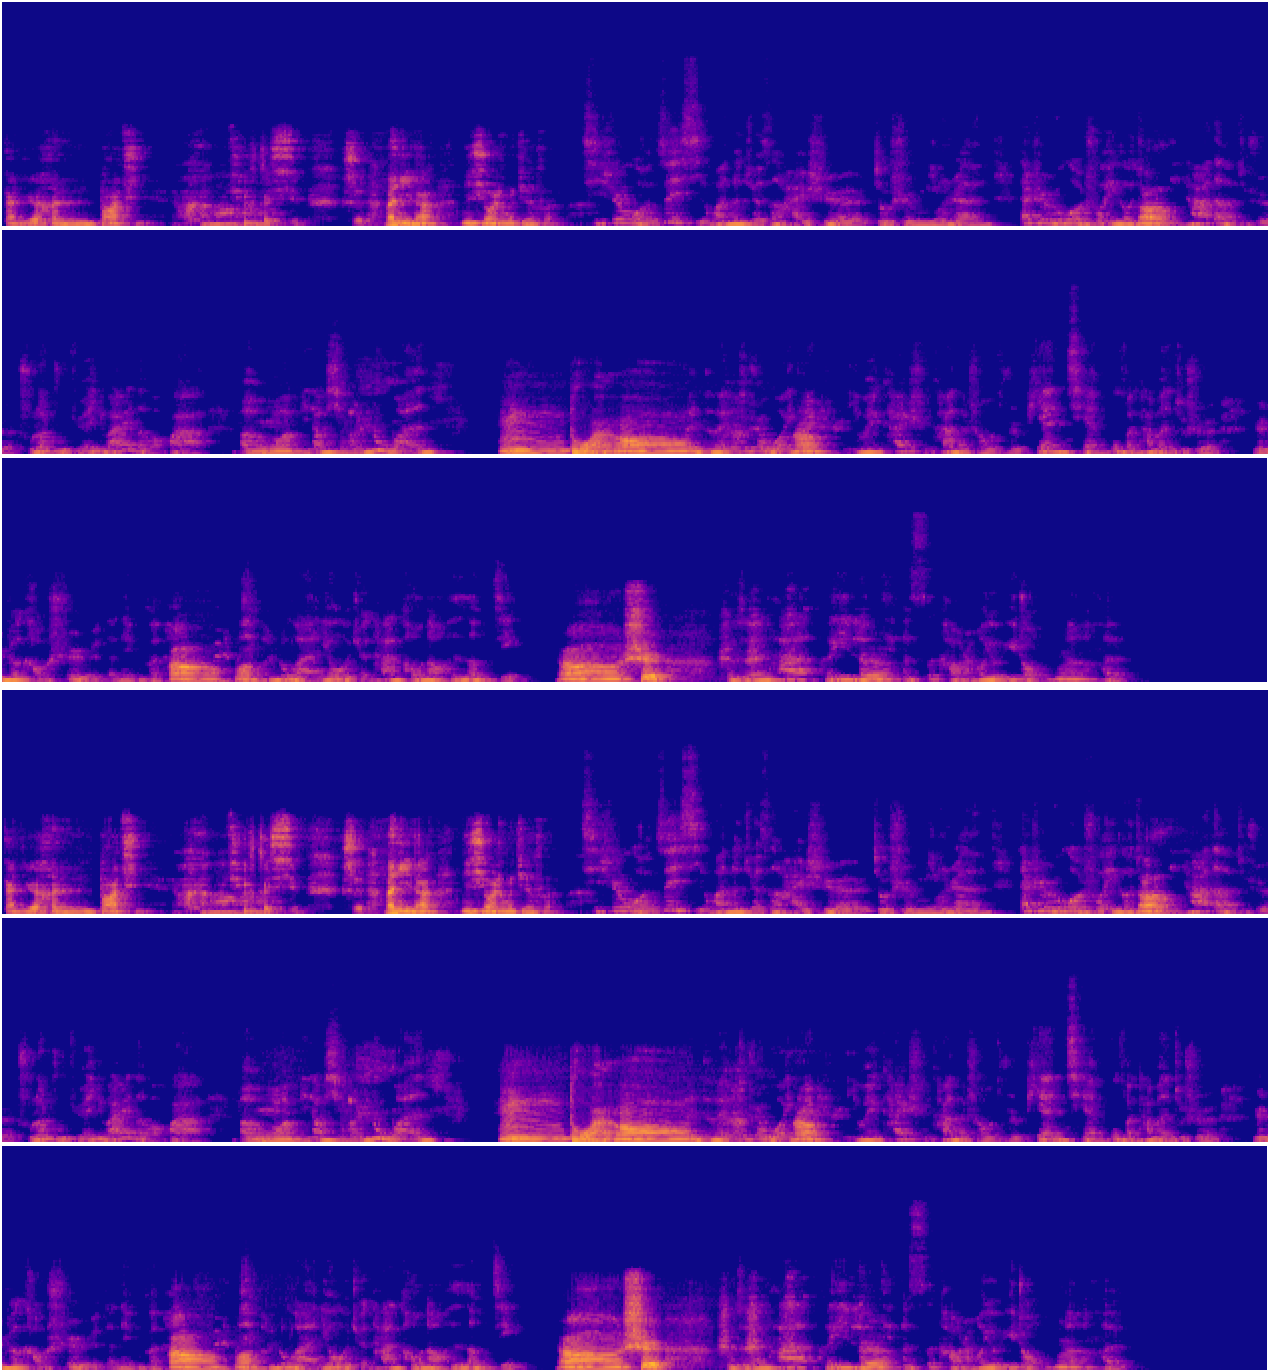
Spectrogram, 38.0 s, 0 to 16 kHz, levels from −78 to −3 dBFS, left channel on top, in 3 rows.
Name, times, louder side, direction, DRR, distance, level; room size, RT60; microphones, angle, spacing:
voice 1, 0.0-1.4 1.7-5.4 11.3-11.7 15.1-15.6 17.6-19.5 20.6-20.8 27.0-27.8 30.8-32.8 33.9-34.2 35.8-36.2, right 2 dB, 65° right, 1.6 m, -26 dB
voice 2, 1.9-2.8 5.8-11.5 11.8-17.0 19.5-27.1 27.4-30.5 32.5-36.5, left 1 dB, 45° right, 7.6 m, -35 dB
14.5 x 5.3 x 6.3 m
head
